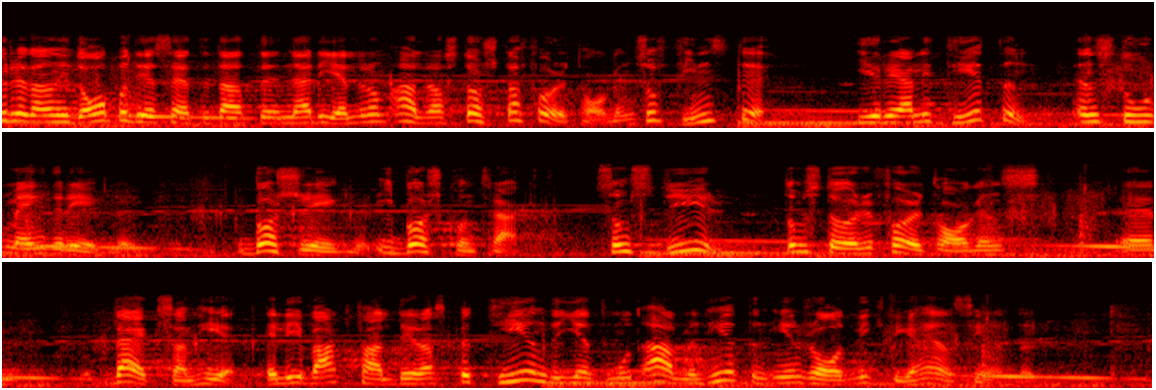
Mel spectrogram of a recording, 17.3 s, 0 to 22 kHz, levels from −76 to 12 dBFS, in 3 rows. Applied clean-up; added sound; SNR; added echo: none; Train; 11 dB; none.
